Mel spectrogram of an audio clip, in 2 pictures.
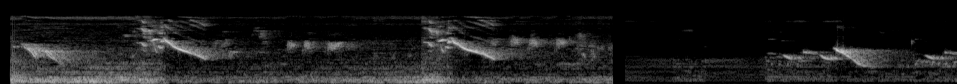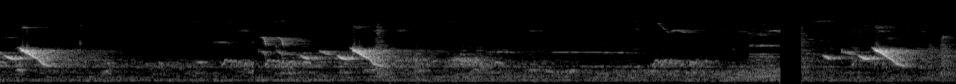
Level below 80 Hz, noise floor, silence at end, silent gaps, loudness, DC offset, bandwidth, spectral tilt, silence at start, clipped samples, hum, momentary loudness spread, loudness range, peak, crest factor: -58 dBFS; -57 dBFS; 0 s; 6.16-6.20 s, 17.40-17.57 s; -22 LUFS; under 0.1%; 10.5 kHz; -2.5 dB/octave; 0.1 s; under 0.1%; none; 25 LU; 20 LU; -6 dBFS; 20 dB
